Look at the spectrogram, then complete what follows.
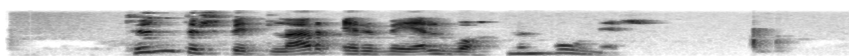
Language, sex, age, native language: Icelandic, female, 40-49, Icelandic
